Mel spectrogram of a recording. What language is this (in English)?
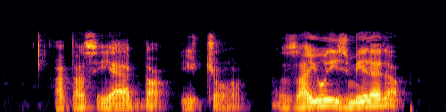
Kabyle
